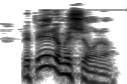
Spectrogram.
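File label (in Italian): "sciupa", dialettale, crespinese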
